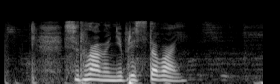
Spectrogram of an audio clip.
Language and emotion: Russian, angry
